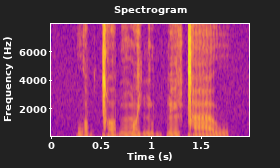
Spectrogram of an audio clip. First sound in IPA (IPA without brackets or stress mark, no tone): w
